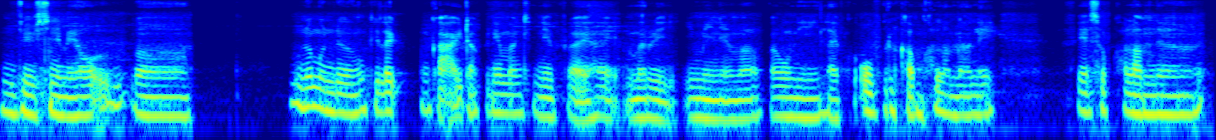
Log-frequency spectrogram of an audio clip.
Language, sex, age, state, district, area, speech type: Bodo, male, 30-45, Assam, Kokrajhar, rural, spontaneous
